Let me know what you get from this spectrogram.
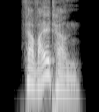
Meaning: dative plural of Verwalter
- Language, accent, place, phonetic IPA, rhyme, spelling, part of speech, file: German, Germany, Berlin, [fɛɐ̯ˈvaltɐn], -altɐn, Verwaltern, noun, De-Verwaltern.ogg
